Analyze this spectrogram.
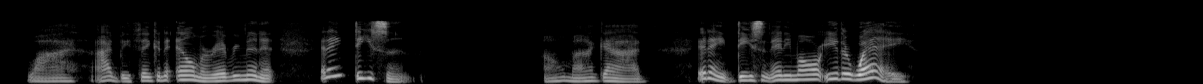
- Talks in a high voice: No, medium, 175 Hz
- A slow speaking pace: Yes, slow, 105 wpm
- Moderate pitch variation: No, wide, 6.8 semitones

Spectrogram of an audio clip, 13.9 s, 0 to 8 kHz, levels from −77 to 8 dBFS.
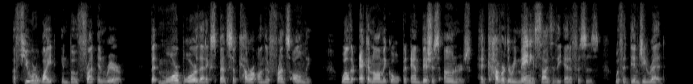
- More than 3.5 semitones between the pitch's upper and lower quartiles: No, average, 3.0 semitones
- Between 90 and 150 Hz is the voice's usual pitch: Yes, low, 135 Hz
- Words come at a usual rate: Yes, average, 160 wpm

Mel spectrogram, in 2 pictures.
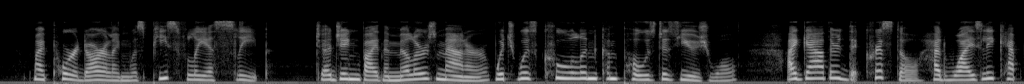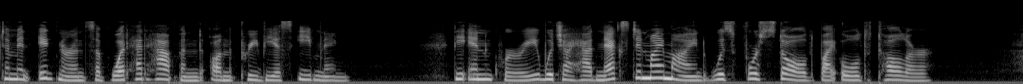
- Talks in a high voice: Yes, high, 215 Hz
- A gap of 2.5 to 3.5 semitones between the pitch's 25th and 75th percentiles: No, average, 4.5 semitones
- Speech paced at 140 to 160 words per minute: Yes, average, 150 wpm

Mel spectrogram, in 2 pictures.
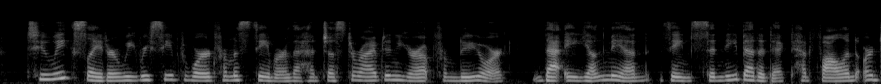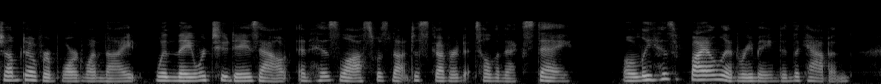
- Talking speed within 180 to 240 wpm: Yes, average, 185 wpm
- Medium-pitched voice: Yes, medium, 170 Hz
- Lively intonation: No, average, 3.5 semitones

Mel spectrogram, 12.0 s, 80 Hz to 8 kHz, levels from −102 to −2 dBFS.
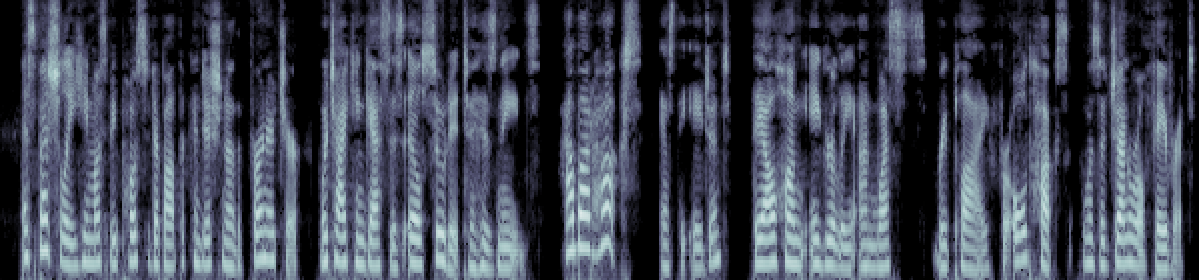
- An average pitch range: Yes, average, 3.4 semitones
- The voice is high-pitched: Yes, high, 205 Hz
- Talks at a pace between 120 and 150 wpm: No, fast, 205 wpm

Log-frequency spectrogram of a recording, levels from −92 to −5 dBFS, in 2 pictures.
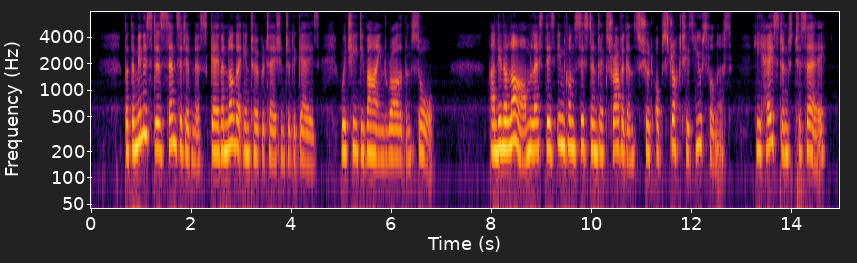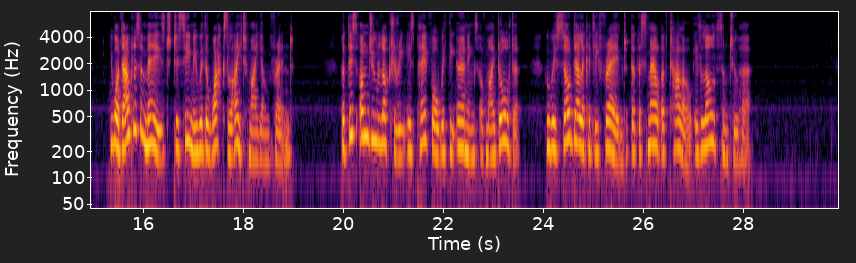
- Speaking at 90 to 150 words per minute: Yes, average, 145 wpm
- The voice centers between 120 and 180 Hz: No, high, 205 Hz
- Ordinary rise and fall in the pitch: Yes, average, 3.4 semitones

